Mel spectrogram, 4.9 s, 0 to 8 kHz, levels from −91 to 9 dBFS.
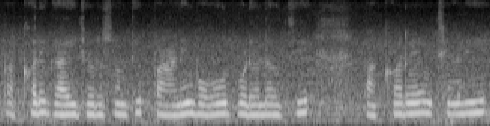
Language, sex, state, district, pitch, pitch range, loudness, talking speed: Odia, female, Odisha, Khordha, 205 Hz, 195-215 Hz, -16 LUFS, 120 wpm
